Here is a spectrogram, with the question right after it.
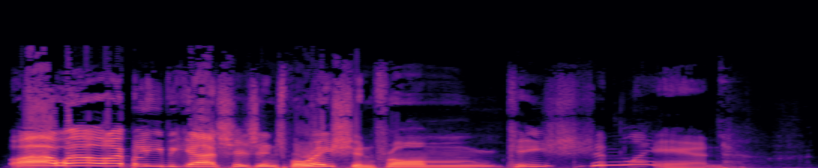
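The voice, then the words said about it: Put-on Cajun accent. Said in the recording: “we just learned we got a new accent. This is the Cajun ... Oh, boy. Your accent.”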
